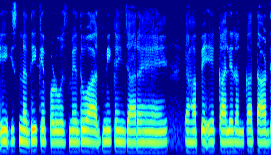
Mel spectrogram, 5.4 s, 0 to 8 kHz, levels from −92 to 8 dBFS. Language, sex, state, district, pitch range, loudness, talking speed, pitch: Hindi, female, Uttar Pradesh, Etah, 165-175 Hz, -34 LUFS, 230 wpm, 170 Hz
